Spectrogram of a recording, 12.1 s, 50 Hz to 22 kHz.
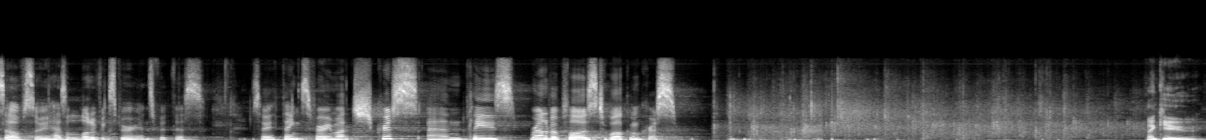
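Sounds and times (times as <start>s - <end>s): audience applause: 7.2s - 12.0s.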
